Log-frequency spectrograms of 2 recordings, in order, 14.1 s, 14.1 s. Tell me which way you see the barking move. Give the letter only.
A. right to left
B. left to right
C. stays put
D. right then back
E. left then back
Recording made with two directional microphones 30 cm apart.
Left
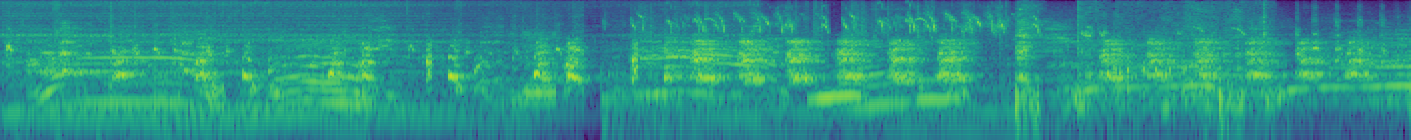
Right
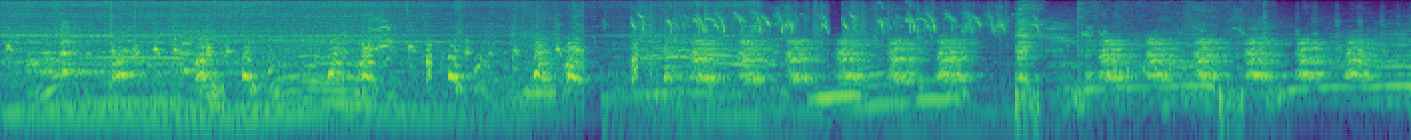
E.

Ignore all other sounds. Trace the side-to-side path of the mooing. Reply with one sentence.
You can hear the mooing stay in one place.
